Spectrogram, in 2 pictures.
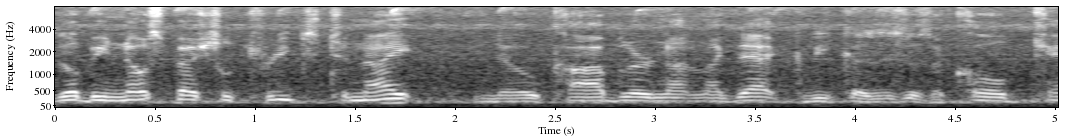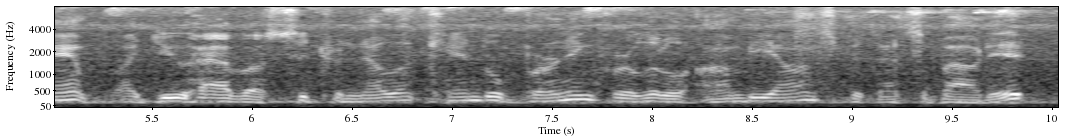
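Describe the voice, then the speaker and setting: In a normal speaking voice, a man with a fairly low pitch talks at a moderate pace with lively intonation and hardly any pauses. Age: 60s. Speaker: motorcycle camping vlogger; Marine veteran. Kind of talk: casual vlog talk to camera. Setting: outdoors at campsite.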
